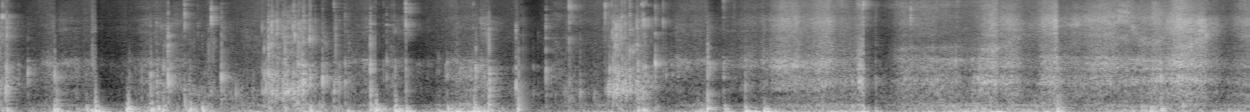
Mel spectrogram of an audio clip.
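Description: An empty blue silicone ice cube tray, folded and laid flat, has its smooth back squeezed, rubbed and tapped with long nails. The result is a busy stream of soft, low thuds and rubbery squeaks mixed with brief bright scratchy rubbing, with no pauses.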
